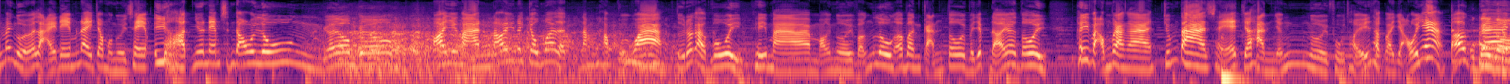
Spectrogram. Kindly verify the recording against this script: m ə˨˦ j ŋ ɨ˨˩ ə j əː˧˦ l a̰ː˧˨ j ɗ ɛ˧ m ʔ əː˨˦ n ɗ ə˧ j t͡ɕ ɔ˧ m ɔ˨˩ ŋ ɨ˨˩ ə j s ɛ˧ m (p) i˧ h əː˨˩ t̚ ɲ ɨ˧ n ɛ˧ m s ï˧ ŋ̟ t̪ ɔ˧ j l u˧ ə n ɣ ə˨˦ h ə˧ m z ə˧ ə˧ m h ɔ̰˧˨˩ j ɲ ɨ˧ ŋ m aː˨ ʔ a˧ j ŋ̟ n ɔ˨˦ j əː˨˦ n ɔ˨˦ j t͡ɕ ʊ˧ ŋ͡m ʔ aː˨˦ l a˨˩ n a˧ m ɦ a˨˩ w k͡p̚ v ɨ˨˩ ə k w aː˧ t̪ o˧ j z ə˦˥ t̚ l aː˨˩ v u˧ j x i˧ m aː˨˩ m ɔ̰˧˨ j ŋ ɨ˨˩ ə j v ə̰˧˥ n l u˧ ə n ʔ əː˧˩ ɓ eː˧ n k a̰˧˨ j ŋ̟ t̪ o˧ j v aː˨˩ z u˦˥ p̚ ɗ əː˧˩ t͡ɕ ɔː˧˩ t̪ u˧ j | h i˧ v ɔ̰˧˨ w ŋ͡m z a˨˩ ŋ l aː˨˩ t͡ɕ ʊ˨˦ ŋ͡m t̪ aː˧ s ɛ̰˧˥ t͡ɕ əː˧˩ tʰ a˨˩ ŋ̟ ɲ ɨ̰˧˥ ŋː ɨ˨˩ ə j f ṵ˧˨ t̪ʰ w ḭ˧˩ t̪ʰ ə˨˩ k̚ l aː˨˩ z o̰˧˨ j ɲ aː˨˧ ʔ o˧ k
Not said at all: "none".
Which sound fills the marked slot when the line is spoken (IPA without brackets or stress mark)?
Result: ʔ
